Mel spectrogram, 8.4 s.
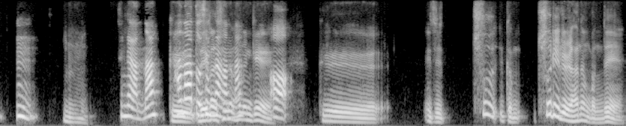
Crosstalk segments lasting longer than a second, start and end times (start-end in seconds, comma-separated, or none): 2.3-3.7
